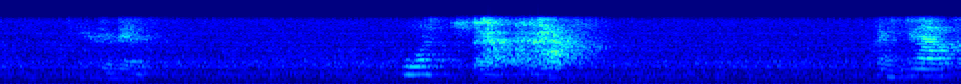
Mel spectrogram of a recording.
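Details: A female African grey parrot speaks a few short, clipped words in a human-like voice, with brief pauses between bursts, indoors.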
